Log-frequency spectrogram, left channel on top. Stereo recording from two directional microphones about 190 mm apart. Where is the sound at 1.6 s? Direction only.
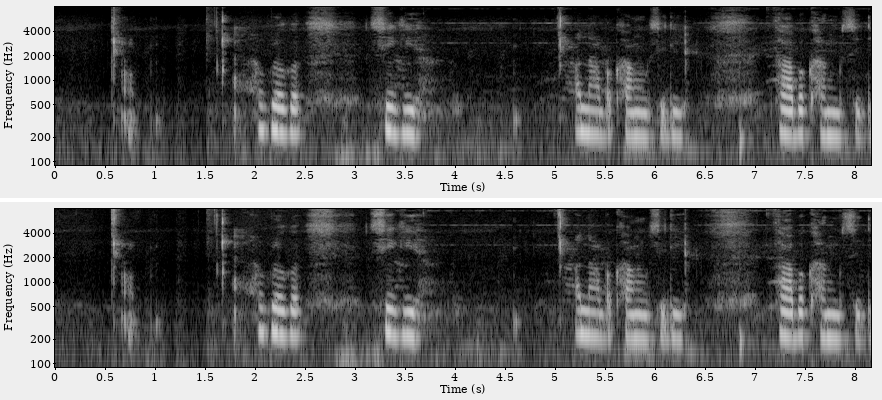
5° right (ahead or behind).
